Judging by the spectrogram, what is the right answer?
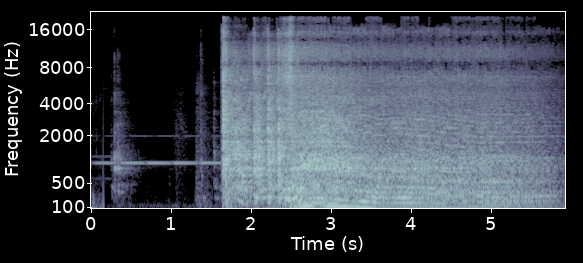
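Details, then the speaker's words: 2010 Dodge Grand Caravan 4.0L just after timing belt, water pump, bearings and pulleys replaced, no coolant added yet: short crank catches cleanly, settles to smooth even idle without ticking or squeal; engine quieter than before, healthy start. "but the engine's actually quieter at least you don't hear uh i guess all those bearings and all those uh pulleys that have been replaced"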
